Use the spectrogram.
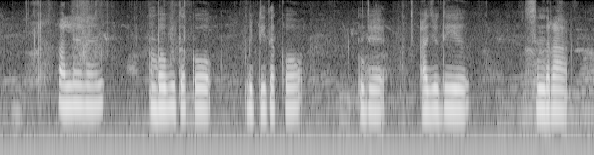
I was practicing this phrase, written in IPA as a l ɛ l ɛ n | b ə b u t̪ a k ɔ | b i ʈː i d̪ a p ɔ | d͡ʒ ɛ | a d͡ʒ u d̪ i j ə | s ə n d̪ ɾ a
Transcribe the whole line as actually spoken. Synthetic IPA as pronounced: a l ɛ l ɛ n | b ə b u t̪ a k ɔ | b i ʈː i t̪ a k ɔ | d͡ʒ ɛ | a d͡ʒ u d̪ i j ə | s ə n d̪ ɾ a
